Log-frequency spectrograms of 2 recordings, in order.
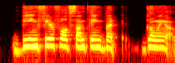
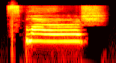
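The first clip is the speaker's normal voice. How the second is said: much higher and louder splash cry; big splash; 11 semitones higher, 7 dB louder than usual. A narrator's reading. Reading to kids, Jabari hits water, loud splash. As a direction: burst out with the splash. Read-aloud splash word.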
